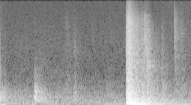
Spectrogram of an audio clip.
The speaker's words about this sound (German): Ich schloss die Tür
